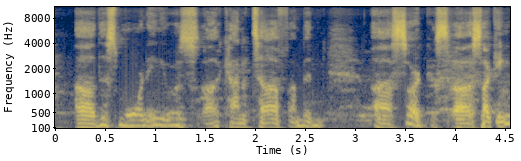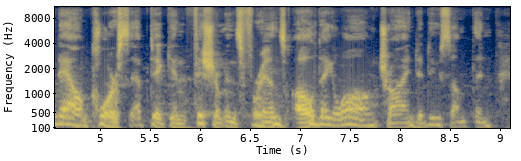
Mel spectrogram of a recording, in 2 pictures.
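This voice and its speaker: A quiet man with a fairly high voice, lively intonation and big swings in loudness, at a moderate pace. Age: 60s. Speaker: podcast host. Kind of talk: casual chat. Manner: quiet, hard to hear.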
